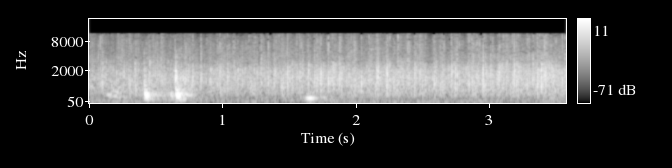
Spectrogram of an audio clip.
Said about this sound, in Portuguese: Merece palmas também, velho. Dá palmas pra esse cara aí, velho.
